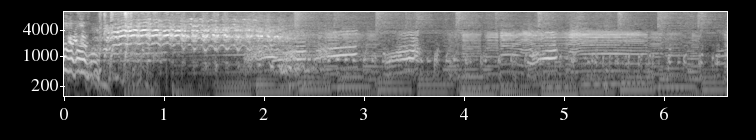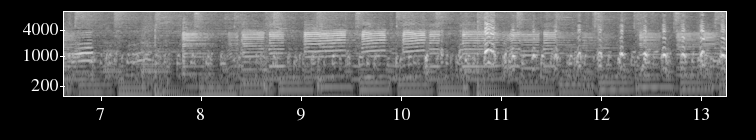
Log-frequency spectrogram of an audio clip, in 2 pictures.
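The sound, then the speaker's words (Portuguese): Chicken clucks and squawks carry a bouncy swing melody over a steady walking bass and band backing, loud and continuous, the clucking sliding and chopping in rhythm with the tune. “As famosas galinhas cantoras.”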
